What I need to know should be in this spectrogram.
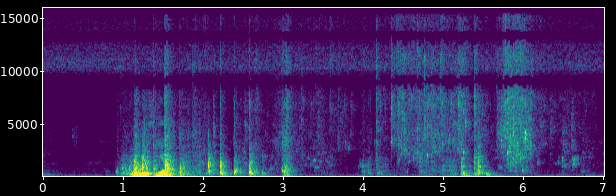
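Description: A plastic basket knocks and rattles as it is handled.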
